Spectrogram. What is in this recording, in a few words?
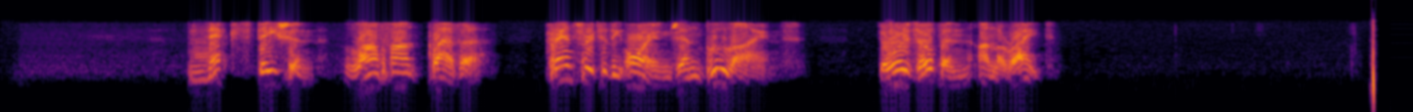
metro announcement slow and steady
